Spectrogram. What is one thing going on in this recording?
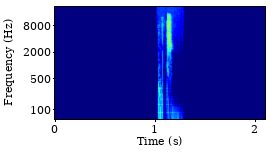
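A short click sounds from a menu.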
